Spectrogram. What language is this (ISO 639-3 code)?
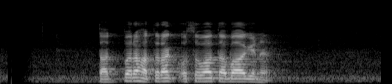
sin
